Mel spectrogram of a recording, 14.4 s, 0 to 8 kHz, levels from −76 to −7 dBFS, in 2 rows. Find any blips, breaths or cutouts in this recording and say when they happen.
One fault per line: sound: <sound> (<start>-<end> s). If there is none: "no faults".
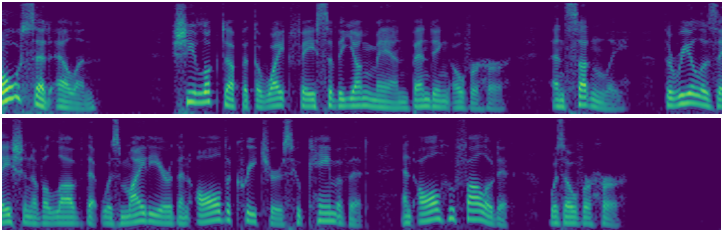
no faults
